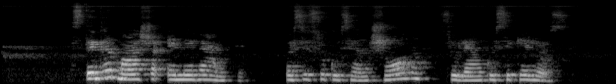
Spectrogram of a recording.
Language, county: Lithuanian, Panevėžys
